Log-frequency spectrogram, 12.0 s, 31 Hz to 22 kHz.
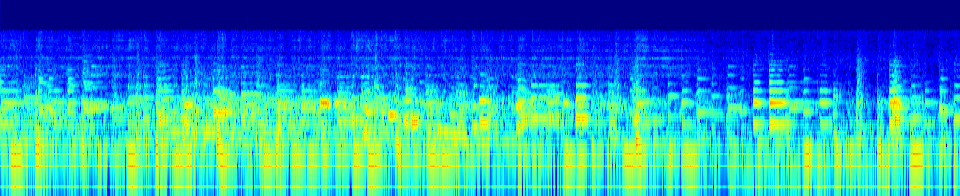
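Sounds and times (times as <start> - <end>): archtop guitar: 0.0 - 12.0
drums: 0.0 - 12.0
piano: 0.0 - 12.0
plucked upright bass: 0.0 - 12.0.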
